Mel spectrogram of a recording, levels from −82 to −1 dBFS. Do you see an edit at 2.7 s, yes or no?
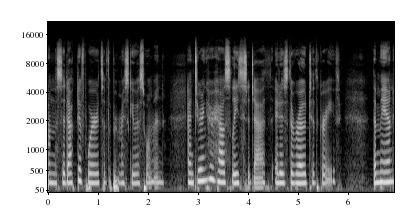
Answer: yes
